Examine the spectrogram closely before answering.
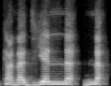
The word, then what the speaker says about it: canadienne: Je suis canadien, but if I'm talking about a woman or I am a lady, je suis canadienne.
